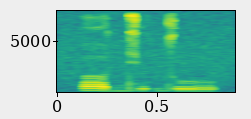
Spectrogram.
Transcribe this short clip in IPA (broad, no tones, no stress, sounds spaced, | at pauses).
ʌ dʲ u d u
